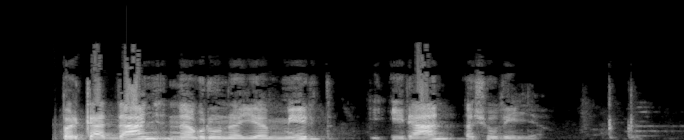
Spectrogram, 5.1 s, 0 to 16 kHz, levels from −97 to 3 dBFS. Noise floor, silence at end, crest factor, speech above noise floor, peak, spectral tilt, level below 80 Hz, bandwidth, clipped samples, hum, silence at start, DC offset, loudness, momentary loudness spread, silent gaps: -45 dBFS; 0.4 s; 20 dB; 27 dB; 0 dBFS; -5 dB/octave; -60 dBFS; 11.5 kHz; under 0.1%; none; 0.45 s; under 0.1%; -17 LUFS; 18 LU; none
